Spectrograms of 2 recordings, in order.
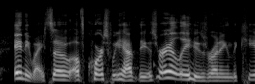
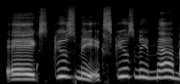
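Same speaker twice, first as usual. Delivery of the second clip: higher-pitched pestering salesman call; lightly mimicked seller hailing a customer; Israeli kiosk seller; 9 semitones higher than usual. Kiosk guy hailing a passing shopper, high mock pleading. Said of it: "the guy's like".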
